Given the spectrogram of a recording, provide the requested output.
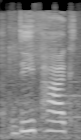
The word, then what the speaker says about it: DIPACT: I formed a group called DIPACT, and DIPACT is pronounced as DIPACT, but it stands for Digital or Diverse Innovative Platform for Arts and Communities and Theatre.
